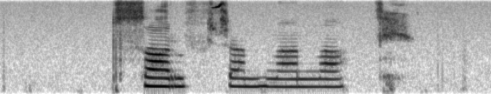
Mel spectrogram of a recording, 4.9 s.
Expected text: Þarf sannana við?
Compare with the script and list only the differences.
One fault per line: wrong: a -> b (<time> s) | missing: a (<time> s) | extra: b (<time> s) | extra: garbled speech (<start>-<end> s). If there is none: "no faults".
no faults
